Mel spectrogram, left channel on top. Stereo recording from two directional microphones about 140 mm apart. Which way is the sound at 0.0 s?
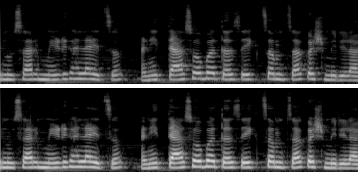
15° right (ahead or behind).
